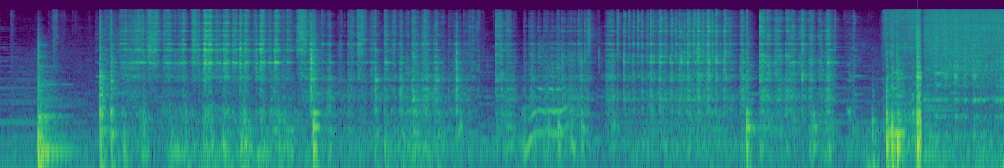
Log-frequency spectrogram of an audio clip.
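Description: A metal scraper rasping and scratching caked-on, carbonised crud off the bottom of an old cast iron skillet, in quick rough strokes full of small clicks. Near the end the tap comes on and water runs onto the pan in the sink.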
